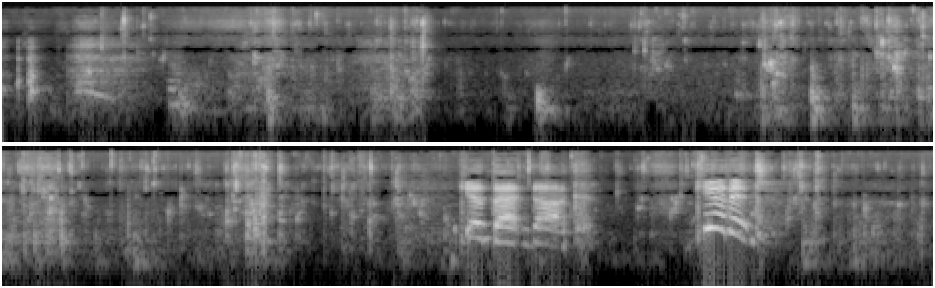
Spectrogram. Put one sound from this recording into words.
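Water splashes and sloshes as a small animal swims in a tub.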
